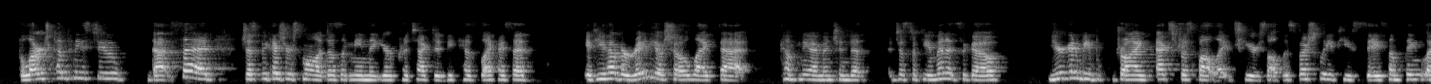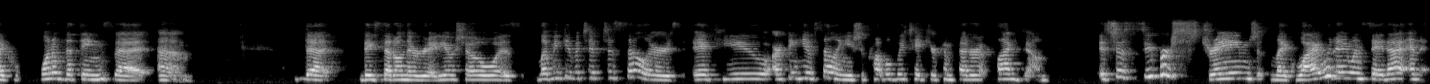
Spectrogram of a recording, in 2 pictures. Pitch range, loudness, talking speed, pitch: 210-250 Hz, -17 LUFS, 205 wpm, 225 Hz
